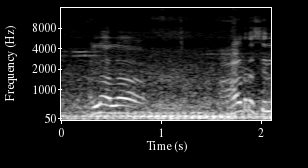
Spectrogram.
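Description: Man's voice talking over steady road-traffic noise.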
